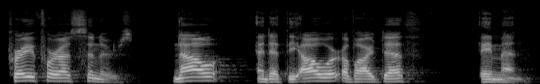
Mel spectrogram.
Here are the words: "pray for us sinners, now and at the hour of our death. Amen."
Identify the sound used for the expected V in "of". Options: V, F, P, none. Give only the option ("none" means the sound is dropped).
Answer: V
